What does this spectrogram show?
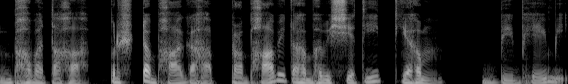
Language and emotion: Sanskrit, fearful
